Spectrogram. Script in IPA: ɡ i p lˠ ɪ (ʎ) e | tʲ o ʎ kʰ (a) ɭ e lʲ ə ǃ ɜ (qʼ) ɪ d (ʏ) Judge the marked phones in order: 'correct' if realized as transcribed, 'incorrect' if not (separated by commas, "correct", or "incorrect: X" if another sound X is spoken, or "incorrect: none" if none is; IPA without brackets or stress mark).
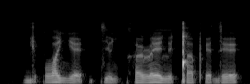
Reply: correct, incorrect: ə, incorrect: pʼ, incorrect: ɪ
